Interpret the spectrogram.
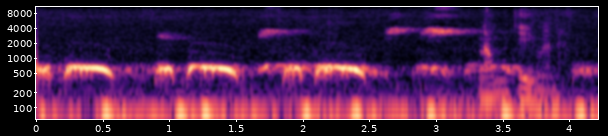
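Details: Young breeding spotted dove of the Malaysian strain coos steadily in soft, hollow, evenly spaced notes, joined by a few thin high chirps nearby, while a brief human voice breaks in near the end.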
